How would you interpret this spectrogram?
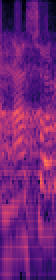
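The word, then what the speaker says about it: نصر: এ একটা নিয়ম হল এখানে সদ আছে নন সদ নাসর মানে সাহায্য নাসর মানে কি কেউ যদি মুখটা গোল না করে সদ বাদ দিয়ে বলে উচ্চারণ করে নন সিন নাসর মানে ইগল পাখি কথা বুঝতেছেন আকাশ পাতাল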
